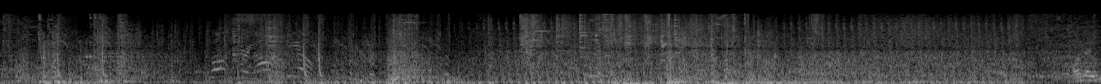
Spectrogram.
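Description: Bursts of rapid gunfire and mechanical clatter from the game Mass Effect: Andromeda, continuous and busy, with a voice talking over it.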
